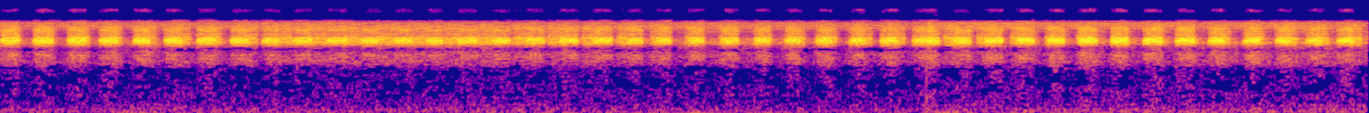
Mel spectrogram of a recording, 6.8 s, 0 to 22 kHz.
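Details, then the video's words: Summer chorus of cicadas in Provence, southern France, a continuous shrill buzz throbbing in quick regular pulses, roughly three per second, nothing else audible. "Canto Cigarra 🦗 [ Escuchar les cigarras en verano 10 H]"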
